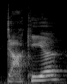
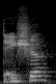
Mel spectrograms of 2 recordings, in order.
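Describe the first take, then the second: First: The name is said the ancient way. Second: The name is said the common modern way. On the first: "if you're pronouncing it as they would have at the time" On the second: "I've heard it pronounced Dacia. That's how I would pronounce it"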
